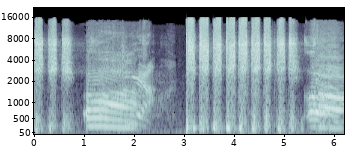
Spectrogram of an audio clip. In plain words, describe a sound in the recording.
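A group of young men shouts with falling voices.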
